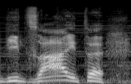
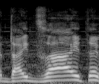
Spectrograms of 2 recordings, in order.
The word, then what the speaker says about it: Die Zeit: Nel frattempo mi informano, grazie, grazie mille, che in tedesco il dittongo IE non si pronuncia AI, ma si pronuncia I, da cui di Zeit e non Die Zeit, come forse mi è capitato di dire, ma come diceva Paolo Conte, io non parlo il tedesco, scusa, pardon.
